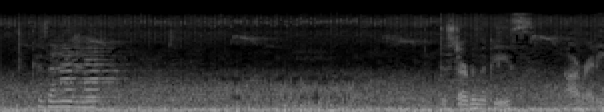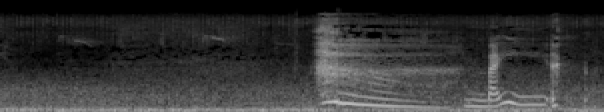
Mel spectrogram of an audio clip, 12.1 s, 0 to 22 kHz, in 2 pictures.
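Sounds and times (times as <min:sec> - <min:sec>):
steady low rumble: 0:00.0 - 0:12.0
woman sighing: 0:09.2 - 0:10.6.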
